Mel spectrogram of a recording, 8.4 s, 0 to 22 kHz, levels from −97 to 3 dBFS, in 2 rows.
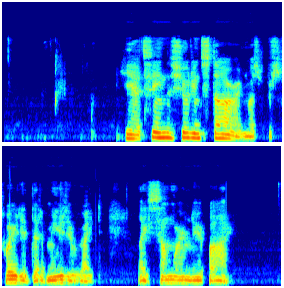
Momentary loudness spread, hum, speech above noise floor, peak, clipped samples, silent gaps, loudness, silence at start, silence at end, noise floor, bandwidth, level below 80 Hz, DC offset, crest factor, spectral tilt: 11 LU; none; 50 dB; -8 dBFS; under 0.1%; none; -24 LUFS; 1.85 s; 0.8 s; -73 dBFS; 8 kHz; -60 dBFS; under 0.1%; 18 dB; -7 dB/octave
